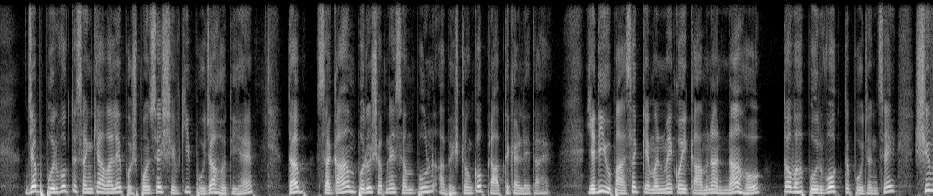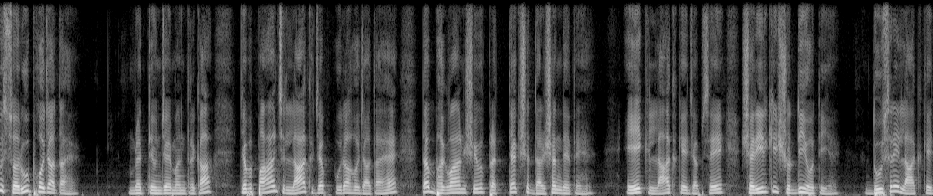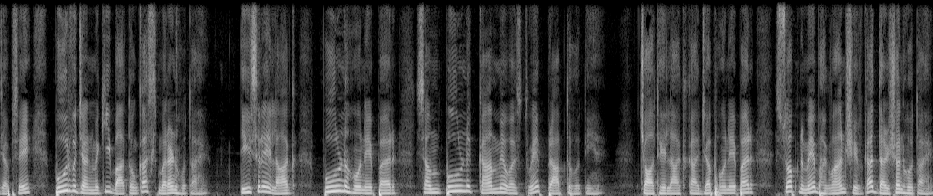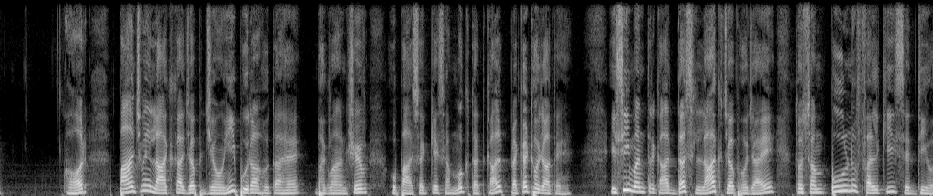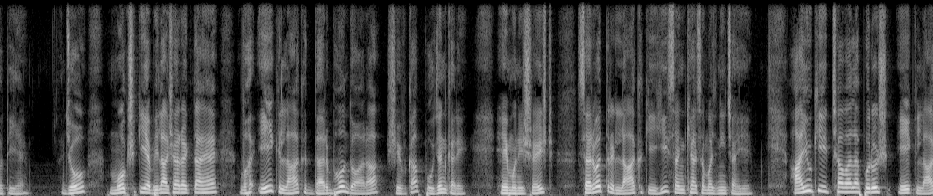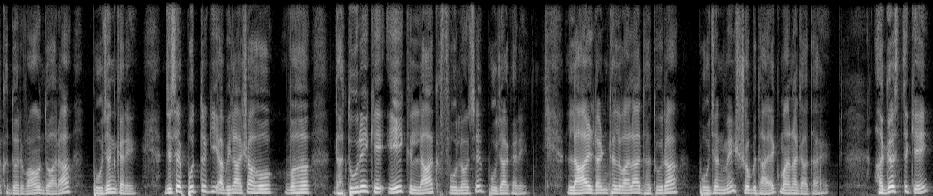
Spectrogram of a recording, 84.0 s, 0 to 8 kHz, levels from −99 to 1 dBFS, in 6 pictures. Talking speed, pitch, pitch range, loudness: 145 wpm, 140 Hz, 120-165 Hz, -21 LUFS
